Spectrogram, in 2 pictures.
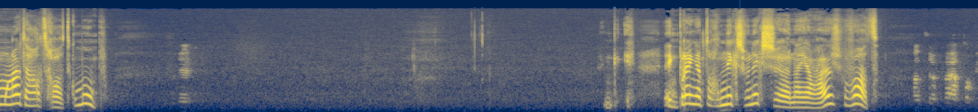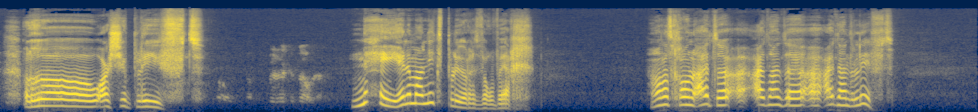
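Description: A woman sings close by, in long pitched phrases with pauses between them.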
